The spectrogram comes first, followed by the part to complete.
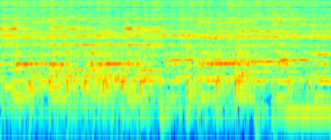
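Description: Balinese gamelan ensemble playing, its bronze metallophones ringing out a fast repeating figure of bright notes. A low note enters about three and a half seconds in and holds under it.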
